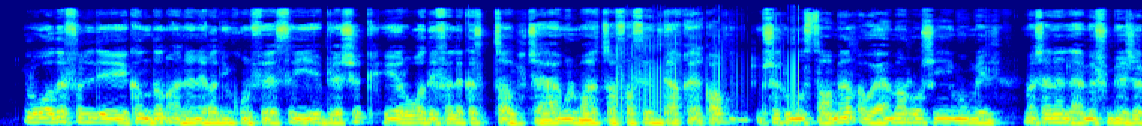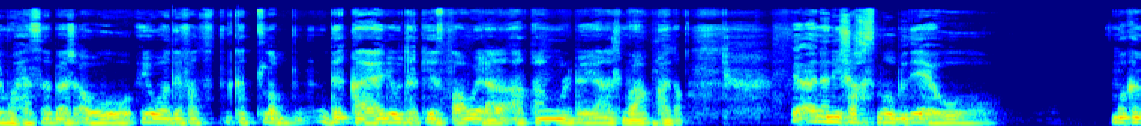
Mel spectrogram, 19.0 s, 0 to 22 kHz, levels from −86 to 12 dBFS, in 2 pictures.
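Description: From start to finish there's channel delay, with comb filtering: one side arrives around 20 ms late, and folding to mono carves notches starting near 30 Hz and repeating evenly up the spectrum, so the speech sounds rough and slightly doubled the whole way through.

Then from 5.12 to 6.67 s you get buffer tearing. The write and read positions in the ring buffer have crossed, so a tiny sliver of each period is stale audio from roughly 40 ms earlier, spliced in with hard edges. That gives a rattly, robotic buzz at 46.9 Hz, which fits a 1024-sample buffer, riding on the speech while it lasts.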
